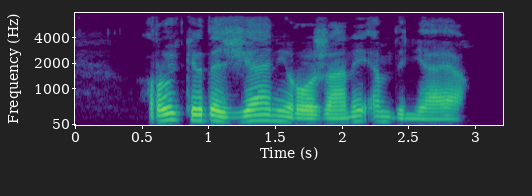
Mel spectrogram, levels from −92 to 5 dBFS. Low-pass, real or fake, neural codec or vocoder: 7.2 kHz; real; none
